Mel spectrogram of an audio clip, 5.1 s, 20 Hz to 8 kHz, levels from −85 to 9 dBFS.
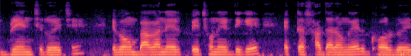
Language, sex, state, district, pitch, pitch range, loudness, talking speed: Bengali, male, West Bengal, Paschim Medinipur, 130 Hz, 125-130 Hz, -16 LUFS, 130 wpm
